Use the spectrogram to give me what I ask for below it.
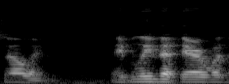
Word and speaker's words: Samhain: of the longest night of the year samhain pronounced sowing they believed that there was a misty veil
